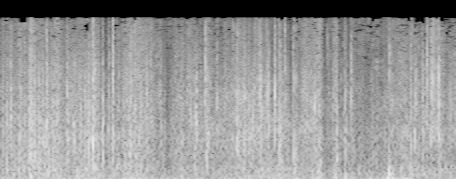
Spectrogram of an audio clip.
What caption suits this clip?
CRUMPLED PAPER
It´s about the sound of a sheet of paper being wrinkled.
